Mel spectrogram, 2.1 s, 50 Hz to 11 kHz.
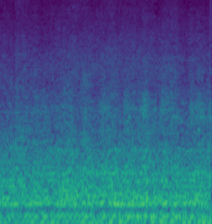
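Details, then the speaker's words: LG washer in diagnostic spin test at slow speed of about 45 rpm: steady rough low grinding rumble with a faint hum, thought at first to be the drum but traced to a failing drain pump motor; washer had stopped spinning. "hear that grinding noise i thought that was the drum and it's not spinning fast enough but according to the data it's supposed to spin around 45 rpms which it's doing"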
